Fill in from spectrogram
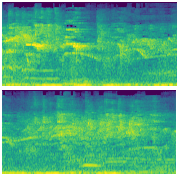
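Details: Morning birdsong: several birds chirp and tweet in quick, irregular high-pitched bursts across the whole stretch, with a steady low hum underneath.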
